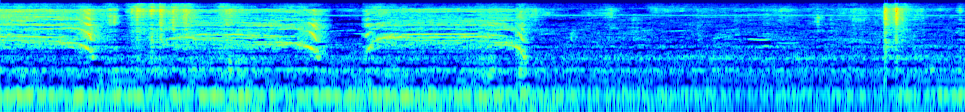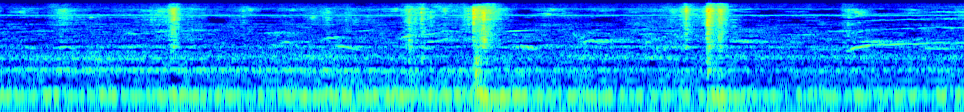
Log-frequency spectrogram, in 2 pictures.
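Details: Peregrine falcon at feeding time in spring gives several arched, whining calls in quick succession, then sharp clicks and a last short call, over a steady low hum.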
